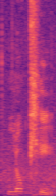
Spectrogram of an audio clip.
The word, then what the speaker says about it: Lakshmi: itself take for example the word Lakshmi in Hindi this word is pronounced as Loki in Bangalore also take the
